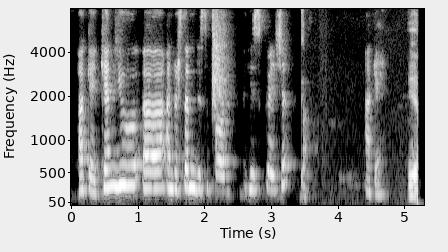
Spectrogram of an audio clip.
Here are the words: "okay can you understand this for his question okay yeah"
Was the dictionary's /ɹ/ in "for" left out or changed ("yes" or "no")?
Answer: yes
